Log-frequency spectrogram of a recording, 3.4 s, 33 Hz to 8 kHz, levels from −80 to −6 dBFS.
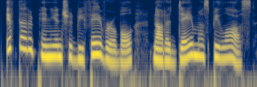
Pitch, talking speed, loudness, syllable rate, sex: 215 Hz, 210 wpm, -16 LUFS, 5.6 syllables/s, female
